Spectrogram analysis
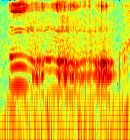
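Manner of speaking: a stabbed man's last pained grunt; dying groan. Retold or imitated. Dude impaled by Doomsday, high strangled dying groan.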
